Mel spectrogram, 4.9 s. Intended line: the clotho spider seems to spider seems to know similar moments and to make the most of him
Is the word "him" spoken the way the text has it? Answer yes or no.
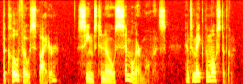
no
